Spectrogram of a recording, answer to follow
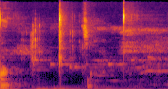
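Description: Four or five short, sharp clicks and taps of a small die-cast model car, a Range Rover, being handled and set down on a model road.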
